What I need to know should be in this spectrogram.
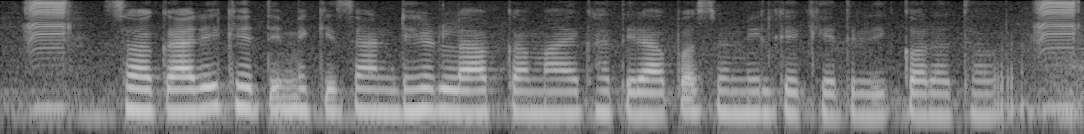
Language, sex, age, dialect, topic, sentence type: Bhojpuri, female, 31-35, Northern, agriculture, statement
